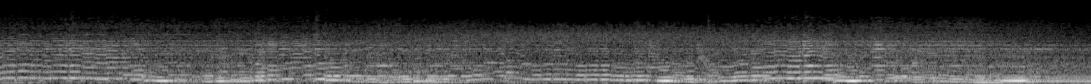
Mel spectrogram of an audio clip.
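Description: Bowed cello playing a melody, its notes sliding from one pitch to the next.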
